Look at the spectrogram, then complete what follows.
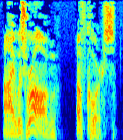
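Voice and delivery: plain reading voice

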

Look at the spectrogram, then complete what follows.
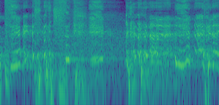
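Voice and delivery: high wailing sob with laughter; exaggerated blubbering; mock wailing sob. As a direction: collapse into a hammed-up cry. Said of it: "and you just go".

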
